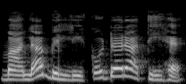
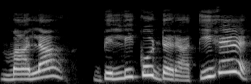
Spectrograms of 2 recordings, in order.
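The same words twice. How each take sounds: First: The voice falls at the end like a statement. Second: The voice rises at the end like a question. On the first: It states that the girl scares the cat. "इस वाक्य के अंत में पूर्ण विराम लगाने से" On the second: It asks whether the girl scares the cat. "प्रश्न चिन्ह के साथ"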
